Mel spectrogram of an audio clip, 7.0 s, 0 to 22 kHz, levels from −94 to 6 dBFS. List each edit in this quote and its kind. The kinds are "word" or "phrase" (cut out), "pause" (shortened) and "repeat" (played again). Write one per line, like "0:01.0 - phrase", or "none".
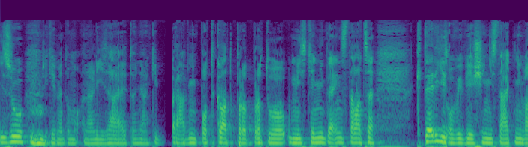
0:02.2 - pause
0:03.3 - word
0:05.9 - phrase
